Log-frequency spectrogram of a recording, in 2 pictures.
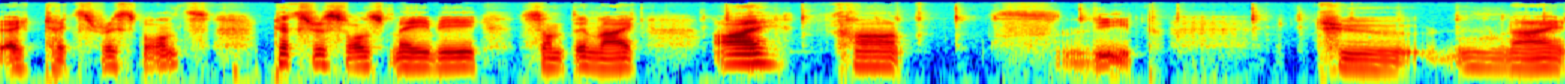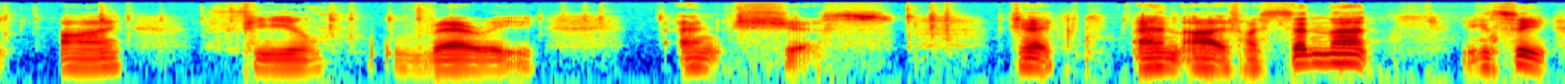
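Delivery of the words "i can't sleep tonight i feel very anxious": word by word with long pauses; slow, halting read-out, trailing softer as if typing it; dictating while typing. Shown as a demonstration. Speaks words while typing them in.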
